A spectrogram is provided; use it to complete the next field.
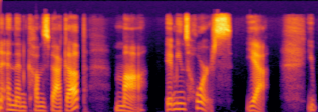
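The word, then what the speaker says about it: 妈: The syllable is ma, simple enough, but if you say it with a high, flat tone, ma, it means mother. If you say it with a tone that dips down and then comes back up, ma, it means horse.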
